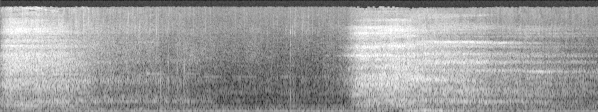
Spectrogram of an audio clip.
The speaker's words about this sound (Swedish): Och sen tar vi ett djupt andetag in.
